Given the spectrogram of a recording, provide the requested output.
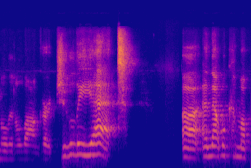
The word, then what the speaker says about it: Juliet: For example, in the play Romeo and Juliet, Juliet's name is given in the meter of full 3 syllables, I think 5 or 6 times in the play. Most of the time it's given 2 syllables, Juliet, which is actually true to how people speak.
